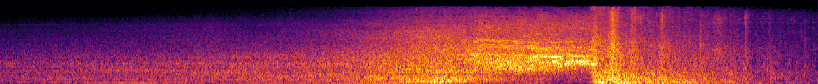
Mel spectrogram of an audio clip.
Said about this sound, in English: Oh, my goodness gracious. Listen, you hear the explosions, you hear the crashing sounds in the background.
